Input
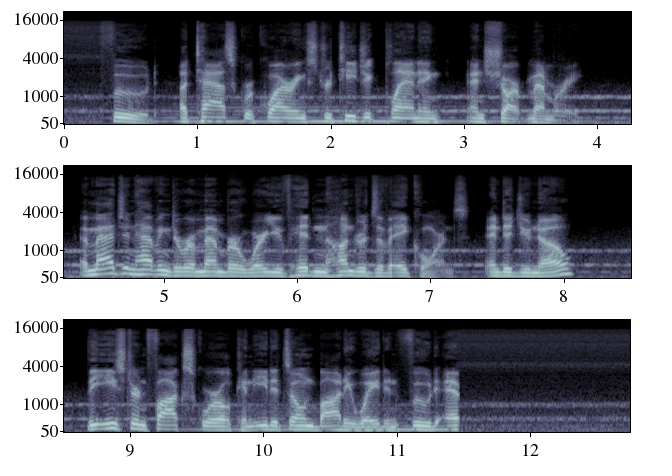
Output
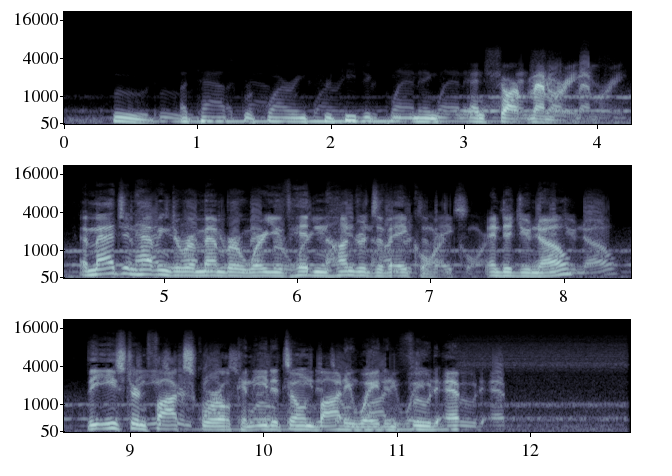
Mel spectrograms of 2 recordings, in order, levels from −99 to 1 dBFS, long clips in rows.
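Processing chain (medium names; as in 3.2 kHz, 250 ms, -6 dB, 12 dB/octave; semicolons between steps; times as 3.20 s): 6.79–7.71 s: treble shelf 4.8 kHz -> 8.9 kHz -10 dB; speakerphone echo 340 ms, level -10 dB; low-pass sweep 180 Hz -> 5.6 kHz, 2.60–4.21 s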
